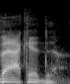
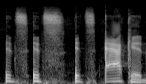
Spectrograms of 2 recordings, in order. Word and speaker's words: Akkad: It's Akkad, right? That's how it's pronounced. And I don't think there's an I in it. It's a soft G. Akkad.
